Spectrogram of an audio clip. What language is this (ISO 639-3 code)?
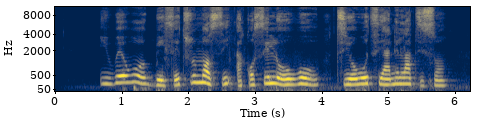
yor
